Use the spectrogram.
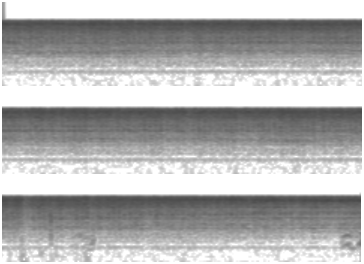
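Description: A running steam engine vents a steady, loud broadband hiss of escaping steam, with a faint low mechanical hum beneath, continuous for the whole stretch and close by.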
